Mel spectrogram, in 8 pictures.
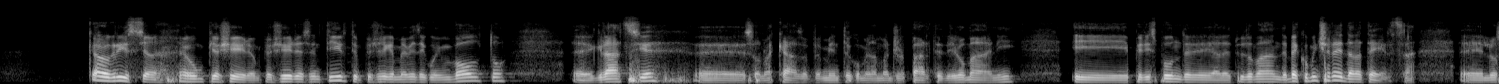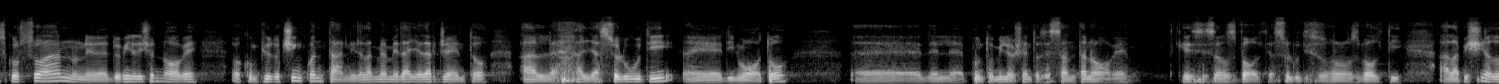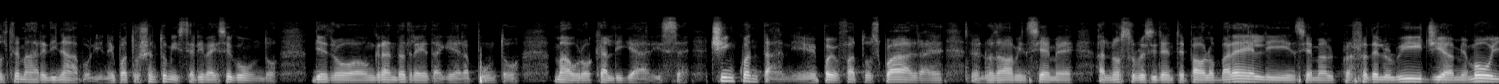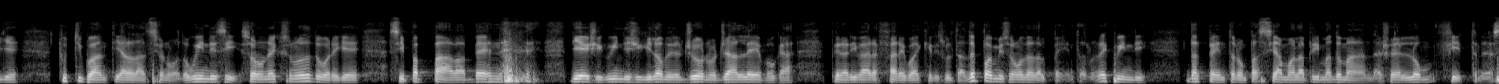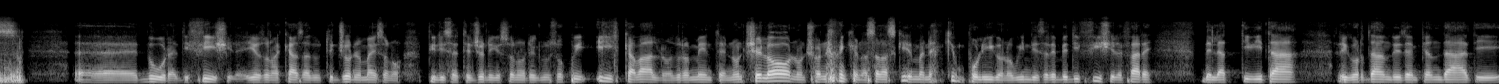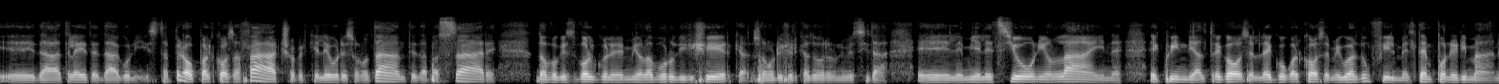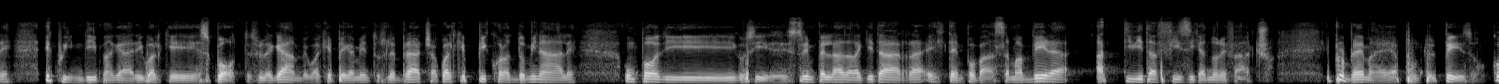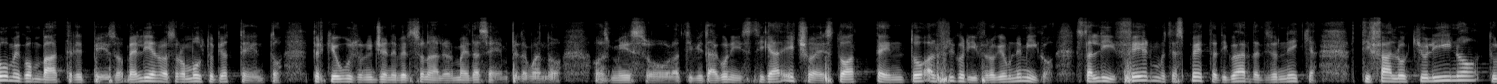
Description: interviste audio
